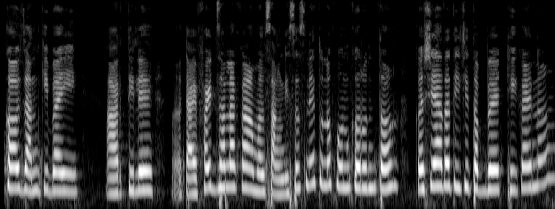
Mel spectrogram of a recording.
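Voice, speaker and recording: A woman's voice: very high voice, fairly even intonation, quick pace. A woman with a Vidarbha Marathi accent voicing a chatty, concerned middle-aged village woman in an amateur cartoon.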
